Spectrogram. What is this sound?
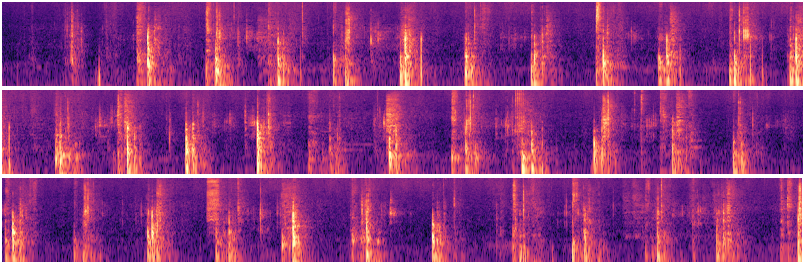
Walking On A Wooden Floor
wooden-floor, footstep, walking, shoes, ground, stepping, feet, step, footsteps, wood, foot, floor, walk, steps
